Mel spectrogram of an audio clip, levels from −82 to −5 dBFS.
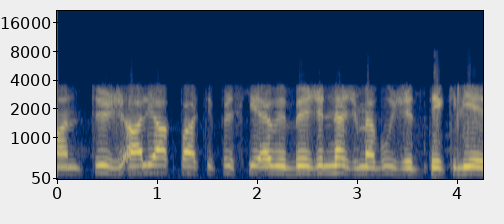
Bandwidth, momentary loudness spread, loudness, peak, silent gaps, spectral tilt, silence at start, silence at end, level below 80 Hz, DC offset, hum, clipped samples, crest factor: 5.8 kHz; 7 LU; -24 LUFS; -10 dBFS; none; -6.5 dB/octave; 0 s; 0 s; -74 dBFS; under 0.1%; none; under 0.1%; 16 dB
